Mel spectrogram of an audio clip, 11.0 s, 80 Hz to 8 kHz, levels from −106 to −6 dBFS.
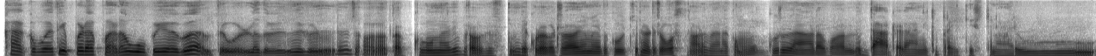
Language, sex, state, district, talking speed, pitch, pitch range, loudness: Telugu, male, Andhra Pradesh, Visakhapatnam, 120 wpm, 115 Hz, 105-155 Hz, -20 LUFS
